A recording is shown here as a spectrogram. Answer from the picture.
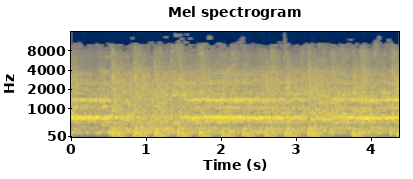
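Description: Football supporters' end singing a chant together in unison, holding long notes with short breaks between phrases. A drum beats steadily underneath.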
